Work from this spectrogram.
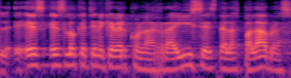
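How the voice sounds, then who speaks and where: A man speaks at a medium pitch with an English accent. His intonation stays fairly even. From United States. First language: English (speaking Spanish). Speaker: family vlogger. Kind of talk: vlog talk to camera. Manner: halting, many fillers.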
